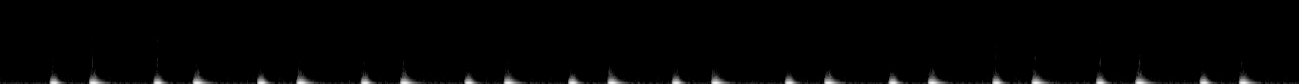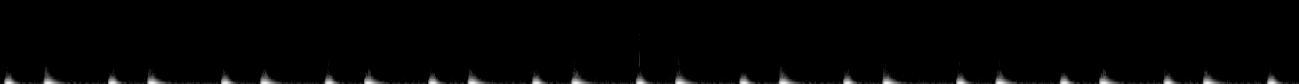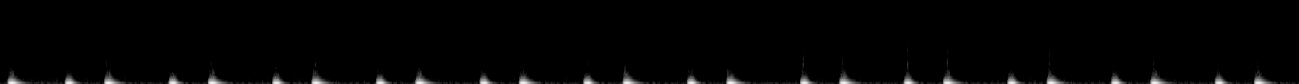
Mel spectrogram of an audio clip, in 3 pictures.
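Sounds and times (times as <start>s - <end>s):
heartbeat lub-dub thumps: 0.5s - 14.6s, 15.2s - 22.0s, 22.6s - 33.4s, 34.0s - 38.7s.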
